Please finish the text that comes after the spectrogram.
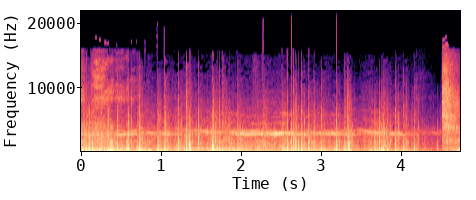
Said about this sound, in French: Momo, feu d'artifice.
